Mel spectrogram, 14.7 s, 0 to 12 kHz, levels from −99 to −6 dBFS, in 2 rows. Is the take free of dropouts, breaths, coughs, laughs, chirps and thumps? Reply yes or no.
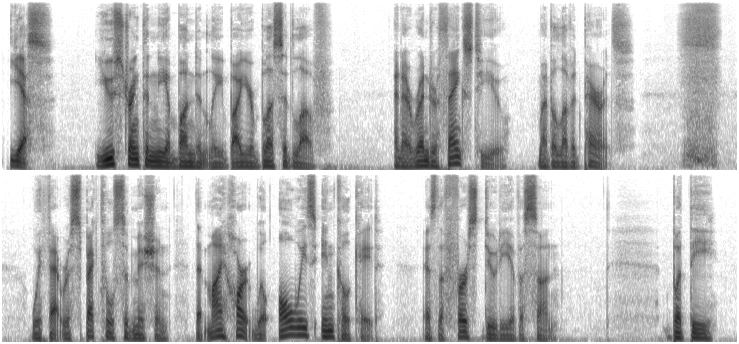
no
